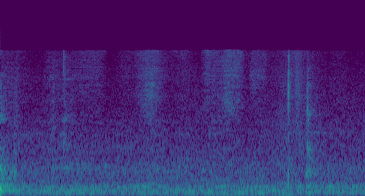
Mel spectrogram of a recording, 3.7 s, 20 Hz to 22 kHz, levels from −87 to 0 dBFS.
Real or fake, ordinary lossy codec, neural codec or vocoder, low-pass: real; none; none; none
